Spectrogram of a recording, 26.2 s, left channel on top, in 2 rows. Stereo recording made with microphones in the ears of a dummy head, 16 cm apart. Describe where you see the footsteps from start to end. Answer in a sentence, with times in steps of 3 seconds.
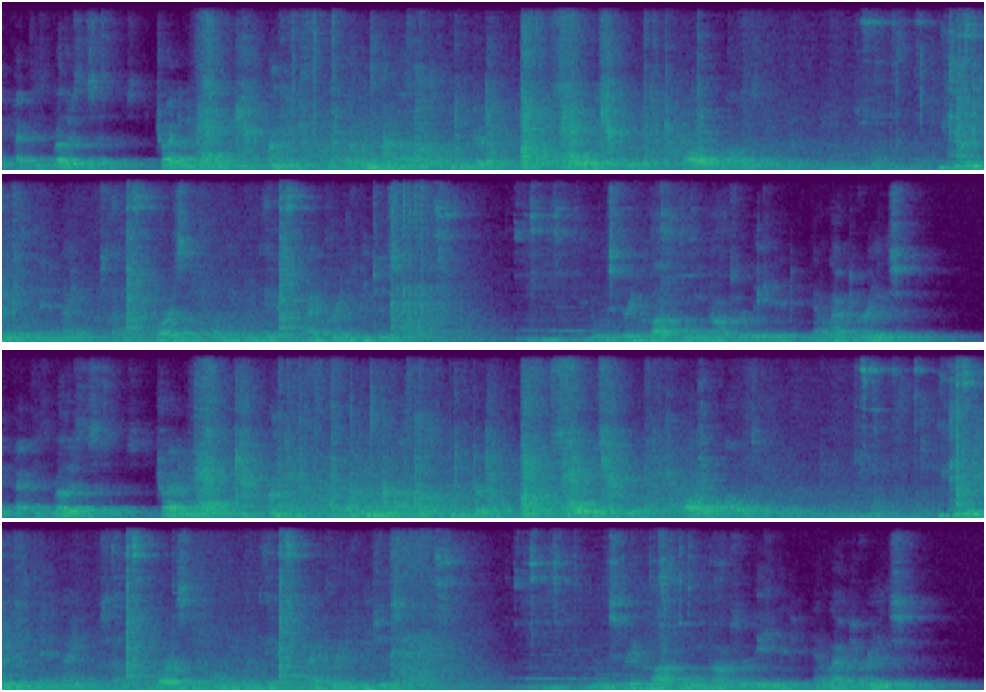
In this clip you hear the footsteps on the right from 0 s, on the left from 6 s, in the centre from 15 s, on the right from 18 s and not at all from 21 s.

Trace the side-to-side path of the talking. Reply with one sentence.
In this clip you hear the talking move from left to right and back again.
